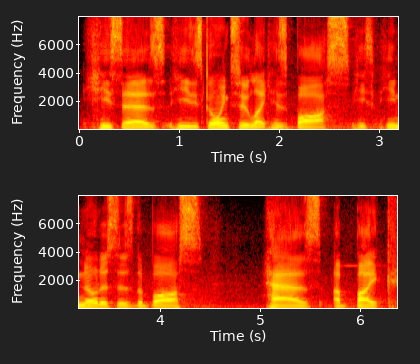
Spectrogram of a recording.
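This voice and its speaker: A middle-aged app developer who grew up in Queens, New York, appears as a guest in a casual interview, telling rambling, animated anecdotes and correcting himself as he goes. His voice is medium-pitched and slow, with a little hiss or hum on the recording.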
